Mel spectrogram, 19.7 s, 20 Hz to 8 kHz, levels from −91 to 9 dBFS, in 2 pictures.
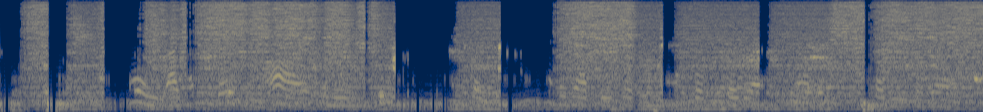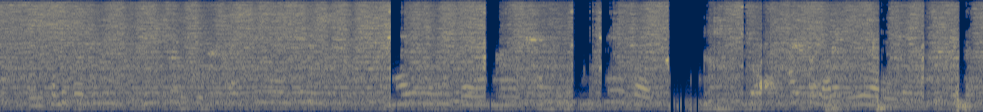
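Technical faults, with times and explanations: Throughout: the other side's voice leaking through, a second talker sitting roughly 5 dB above the main speech, likely from loudspeaker echo the canceller didn't fully remove.
1.26–1.92 s, 3.98–5.54 s, 6.65–7.67 s, 13.75–16.88 s: speech suppressed in double talk, the voice dips by up to roughly 25 dB in patches (milder, about 10 dB, around 7 s), likely the canceller turning everything down while both sides talk.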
